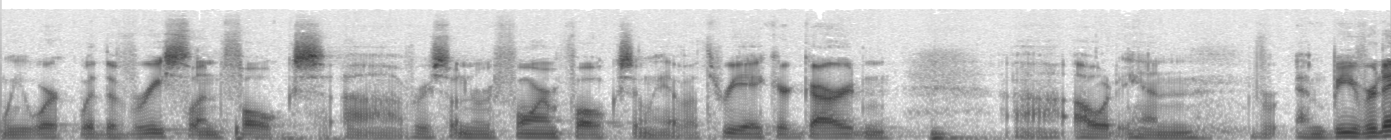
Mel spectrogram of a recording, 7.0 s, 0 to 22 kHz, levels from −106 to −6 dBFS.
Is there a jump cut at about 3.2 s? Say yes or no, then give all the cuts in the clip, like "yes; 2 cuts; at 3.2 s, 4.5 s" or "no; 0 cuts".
no; 0 cuts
